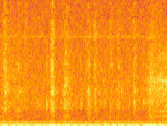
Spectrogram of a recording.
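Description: Faint scratching of a pen writing a word on paper, short strokes in quick succession, over a steady low electrical hum.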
